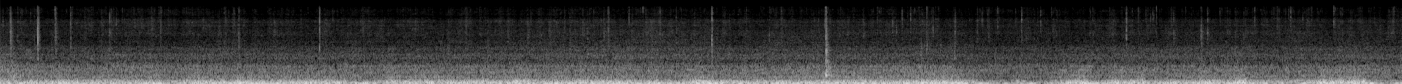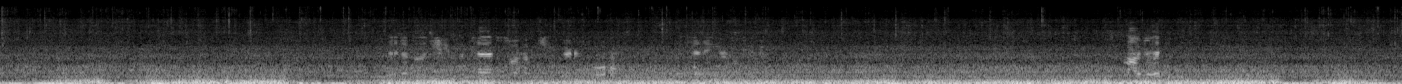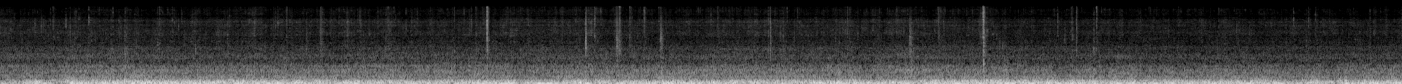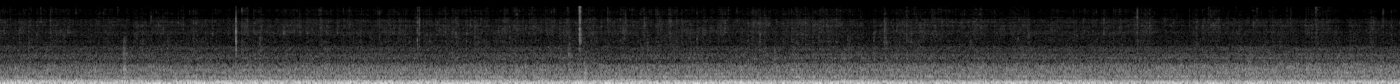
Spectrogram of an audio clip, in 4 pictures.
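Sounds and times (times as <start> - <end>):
vehicle engine and road rumble: 0.0 - 56.0.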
